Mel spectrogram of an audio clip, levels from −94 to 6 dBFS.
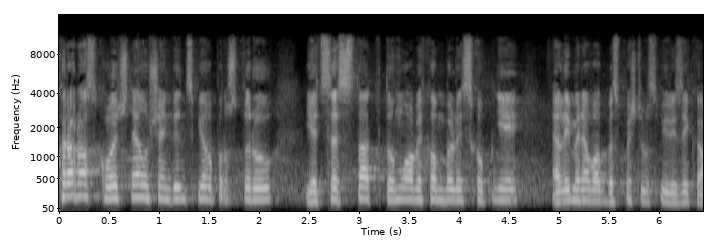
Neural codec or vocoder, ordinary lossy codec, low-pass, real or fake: codec, 24 kHz, 0.9 kbps, WavTokenizer, medium speech release version 2; AAC, 96 kbps; 10.8 kHz; fake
